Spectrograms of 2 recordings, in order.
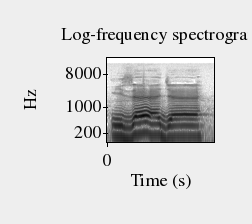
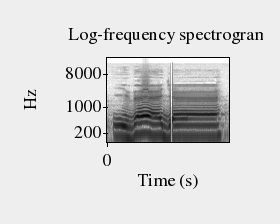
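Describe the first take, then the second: First: The first word has a sharp 'z' sound. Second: The first word has a soft 'th' sound. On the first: The speaker calls it wrong. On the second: The speaker calls it right. "Sepatutnya za itu kena bunyi yang tumpul"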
